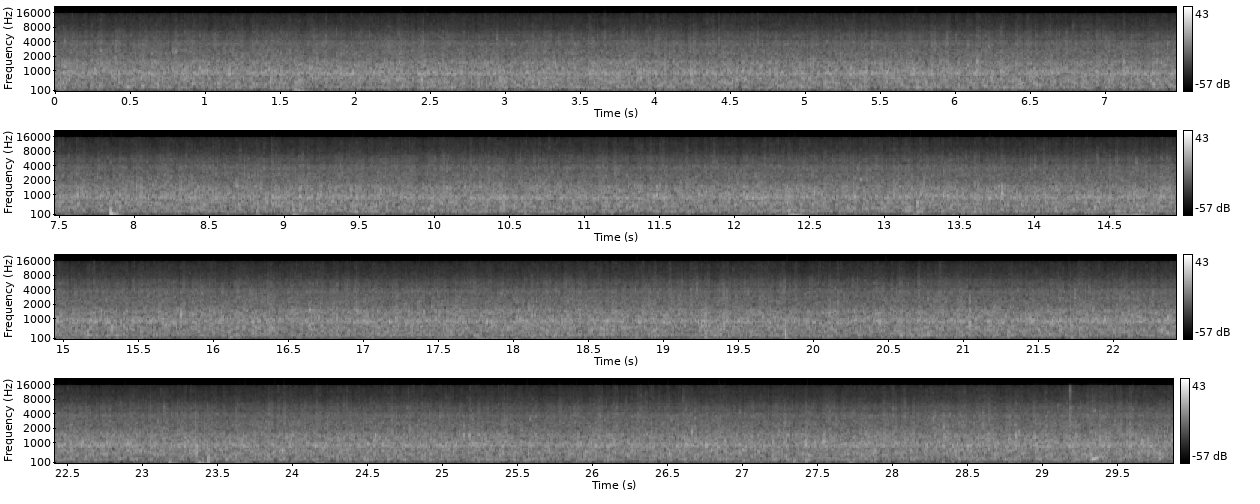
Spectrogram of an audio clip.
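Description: Shallow rocky stream rushing steadily over stones, a constant hiss of flowing water, with one brief knock about a quarter of the way in.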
